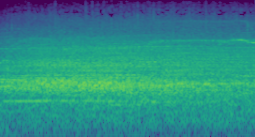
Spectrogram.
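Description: Crowd applause and cheering for the NHL commissioner at a Montreal hockey draft event, a steady dense roar of clapping that holds throughout with scattered whoops.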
